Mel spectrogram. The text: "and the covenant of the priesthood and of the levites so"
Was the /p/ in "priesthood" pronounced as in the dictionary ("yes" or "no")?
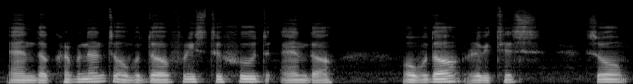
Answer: no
